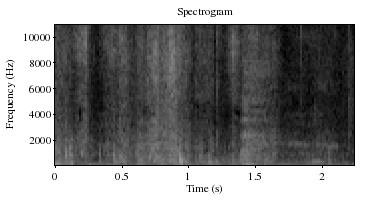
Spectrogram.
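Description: A sharp knock, then rustling and scraping as items are stuffed into a packed suitcase.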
